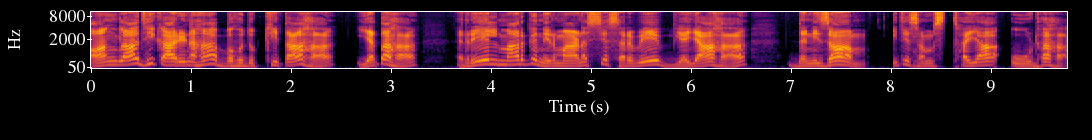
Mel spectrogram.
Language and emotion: Sanskrit, neutral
